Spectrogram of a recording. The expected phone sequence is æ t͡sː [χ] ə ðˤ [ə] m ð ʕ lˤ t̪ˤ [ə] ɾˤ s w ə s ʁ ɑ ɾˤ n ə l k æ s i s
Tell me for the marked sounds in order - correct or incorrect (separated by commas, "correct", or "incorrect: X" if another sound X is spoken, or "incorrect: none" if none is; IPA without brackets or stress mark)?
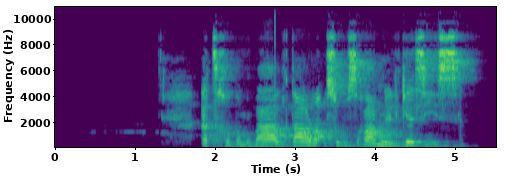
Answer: correct, correct, incorrect: ɑ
